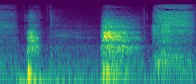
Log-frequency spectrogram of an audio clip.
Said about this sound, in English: I'm doing deep breathing. For those of you who get panic attacks like I do, this is great. This is deep breathing. You just do this.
